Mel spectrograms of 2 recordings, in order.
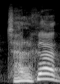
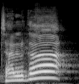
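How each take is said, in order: First: The ending falls, sounding lingering and reluctant. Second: The ending rises crisply and decisively.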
